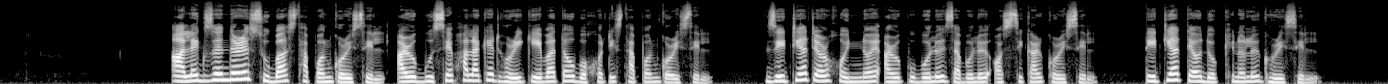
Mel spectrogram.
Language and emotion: Assamese, neutral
